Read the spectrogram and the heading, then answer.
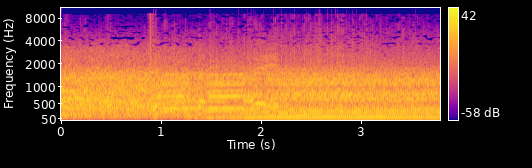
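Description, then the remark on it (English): A heavy Los Angeles bus engine rumbles steadily in Alaska, its low hum shifting in pitch as it approaches, with a brief squeal near the start and a continuous loud drone throughout. “that's a Los Angeles bus.”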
